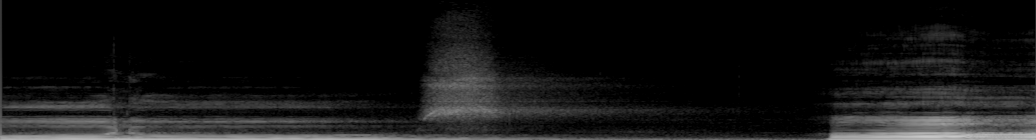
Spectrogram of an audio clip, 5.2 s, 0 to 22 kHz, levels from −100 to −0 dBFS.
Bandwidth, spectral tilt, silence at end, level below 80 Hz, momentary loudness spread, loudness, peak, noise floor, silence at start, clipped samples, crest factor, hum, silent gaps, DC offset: 10.5 kHz; -8 dB/octave; 0 s; -62 dBFS; 21 LU; -32 LUFS; -16 dBFS; -63 dBFS; 0 s; under 0.1%; 18 dB; none; none; under 0.1%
